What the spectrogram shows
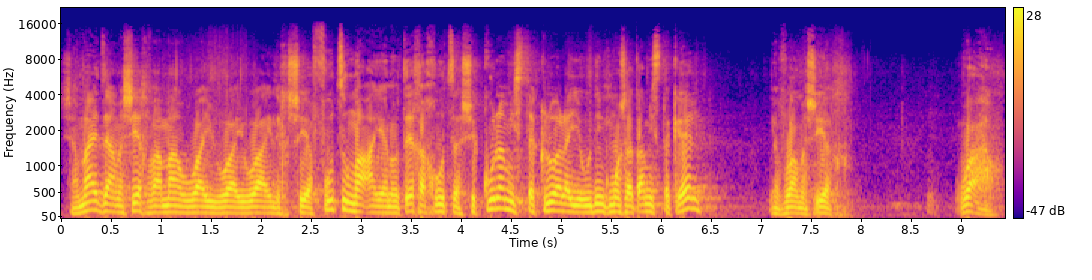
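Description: Animated rabbi teaching a Torah class. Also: male voice, high-pitched. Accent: Israeli Hebrew. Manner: animated, asks questions to the class and acts out story voices. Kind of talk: lively Torah lesson with storytelling. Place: class in a room with listeners.

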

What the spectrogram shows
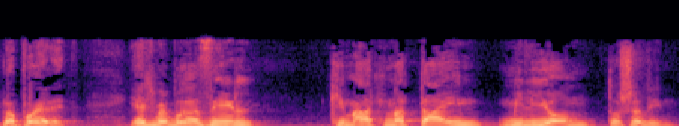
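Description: A man teaching a Talmud lesson to a class, reading quoted texts slowly and then explaining them with fervor. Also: high voice, expressive, warm tone. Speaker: Torah teacher. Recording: dull lo-fi recording.

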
